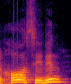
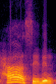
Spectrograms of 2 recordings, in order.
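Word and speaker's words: حاسد: Dia membacanya Wamin syarri khosidin izzard padahal yang betul adalah wamil serviks hasidin idza hasad jadi memakai ha bukan memakai hot sahabat dalam bahasa Arab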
